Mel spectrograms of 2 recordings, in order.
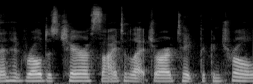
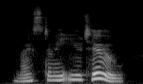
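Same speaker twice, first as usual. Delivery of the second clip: mumbled under the breath; 3 semitones higher than usual. After a man hands him headphones and leaves the room: mumbled under his breath. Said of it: "Gerard mumbled under his breath".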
